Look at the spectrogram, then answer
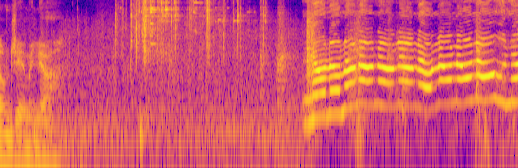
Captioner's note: keys jingling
